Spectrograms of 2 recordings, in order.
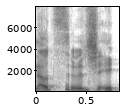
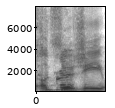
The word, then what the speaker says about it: Ohtsji: Ohtsji. It's all good. It's like, "Wait, wait. Olejarz. Ohtsji.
